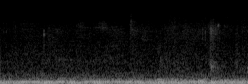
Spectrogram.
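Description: Room tone in a lecture hall: a steady low hum with a couple of faint small ticks.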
